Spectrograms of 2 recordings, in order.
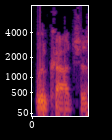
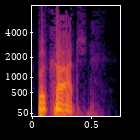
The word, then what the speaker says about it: Lukacs: And that is John Lukacs. Did I say that right or I screw it up? Lukacs. – Lukacs is fine. – Lukacs.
